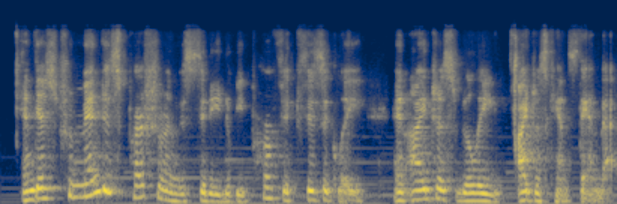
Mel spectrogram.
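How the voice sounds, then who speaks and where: A woman speaks at a fairly quick pace. Behind her, music is playing. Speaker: former scientist. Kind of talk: interview answer.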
